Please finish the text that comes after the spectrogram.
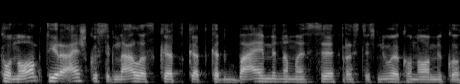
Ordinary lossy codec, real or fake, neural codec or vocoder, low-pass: Opus, 32 kbps; fake; codec, 44.1 kHz, 7.8 kbps, DAC; 7.2 kHz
